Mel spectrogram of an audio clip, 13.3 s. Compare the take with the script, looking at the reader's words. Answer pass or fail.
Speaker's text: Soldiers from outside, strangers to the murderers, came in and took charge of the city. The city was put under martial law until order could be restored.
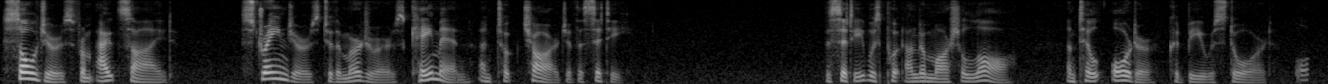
pass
